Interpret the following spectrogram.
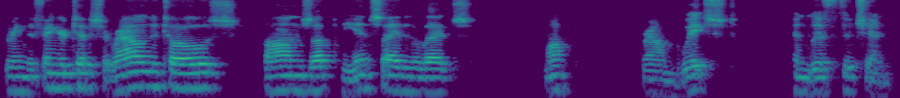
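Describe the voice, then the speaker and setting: A man's voice: medium pitch, steady tone, a little mellow, rough recording. Man leading a step-by-step qigong class. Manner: measured, step-by-step cueing. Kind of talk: guided movement instruction in short, spaced phrases.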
